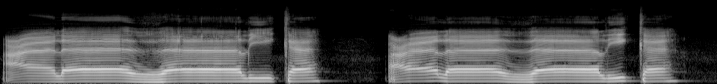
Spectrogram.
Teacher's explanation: ini makhrajnya sama cuma dia keluar angin ala tsalika harusnya ditutup jalur anginnya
